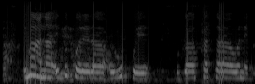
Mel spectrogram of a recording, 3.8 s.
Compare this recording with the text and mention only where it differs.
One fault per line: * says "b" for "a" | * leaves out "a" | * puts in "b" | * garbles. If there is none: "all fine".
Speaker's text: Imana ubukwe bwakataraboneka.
* puts in "idukorera"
